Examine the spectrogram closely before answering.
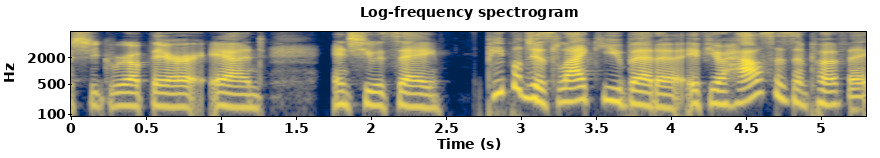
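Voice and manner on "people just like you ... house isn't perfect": put-on Southern South Carolina accent, grandmotherly old woman voice. Quoting a grandmother's saying about an imperfect house: deep Southern accent. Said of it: "She would say it like this 'cause she's from the deep South".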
